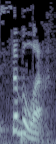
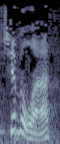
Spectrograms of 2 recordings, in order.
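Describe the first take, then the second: First: The word begins with a plain s sound. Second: The word begins with an sh sound. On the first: The speaker belongs to the Ephraimite group. The speaker calls it wrong. "they cannot pronounce shibboleth correctly" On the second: The speaker belongs to the group guarding the river. The speaker calls it right. "Instead of saying shibboleth"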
